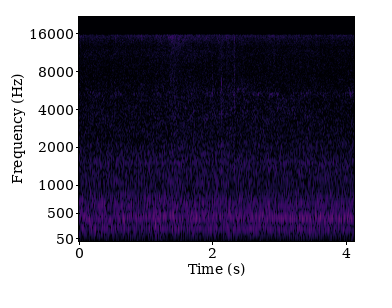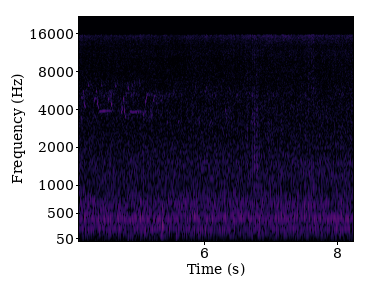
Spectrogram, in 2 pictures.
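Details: Steady, thick buzzing of honey bees in the blue hive during a check on 20 June 2022, with a brief cluster of faint, high bird twitters midway.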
